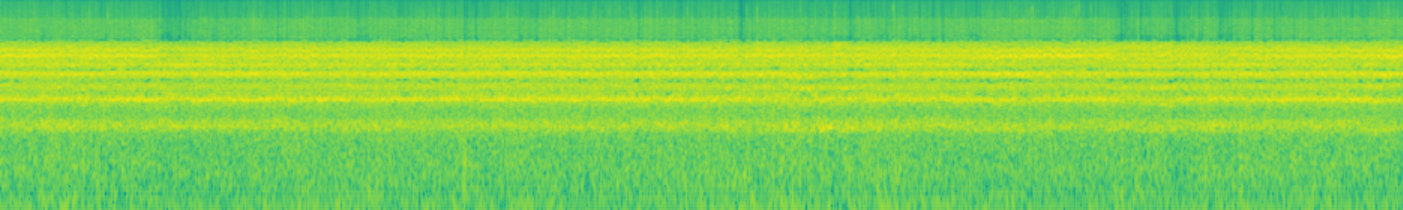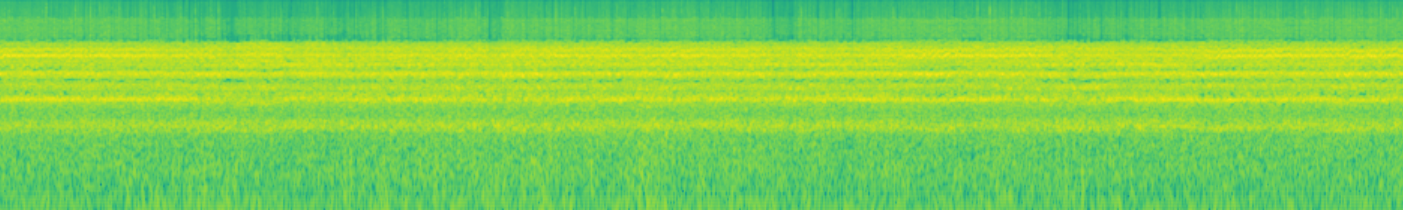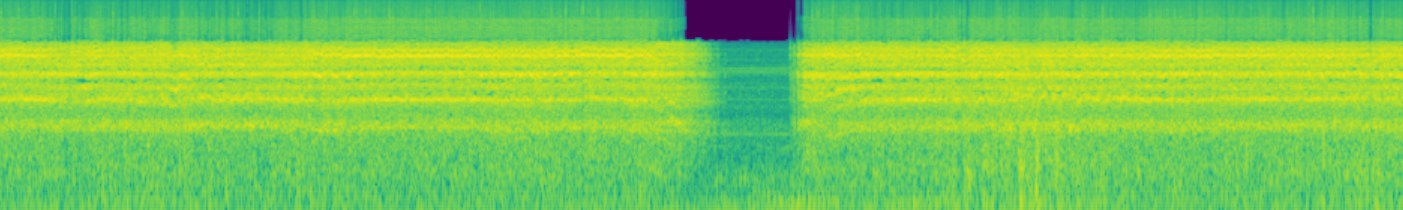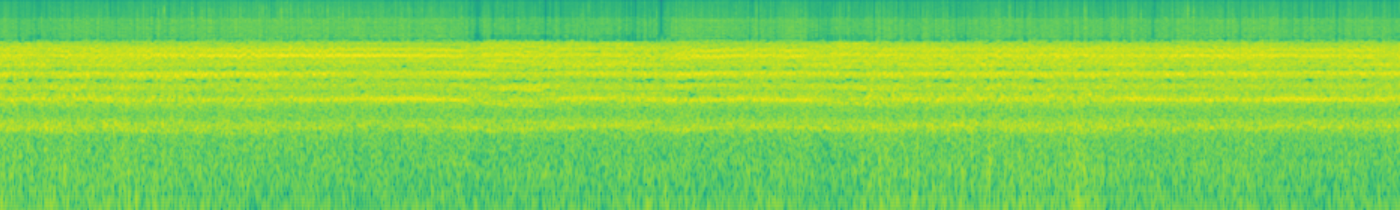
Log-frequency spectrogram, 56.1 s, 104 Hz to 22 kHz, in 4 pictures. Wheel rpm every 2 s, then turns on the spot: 230, 230, 230, 230, 230, 220, 230, 230, 230, 230, 230, 230, 230, 230, 230, 220, 220, 110, 180, 220, 230, 220, 220, 220, 230, 220, 230, 230.
34-36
